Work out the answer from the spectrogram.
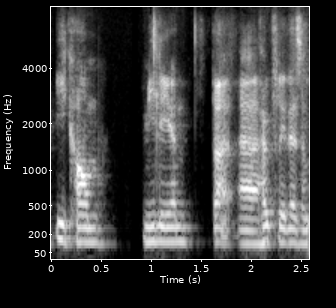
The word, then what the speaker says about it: eCommeleon: It's uh the Chameleon for e-commerce. So, ecom million, but uh hopefully there's a link in the comment in the description.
